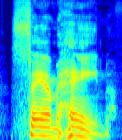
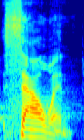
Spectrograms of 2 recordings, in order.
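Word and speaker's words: Samhain: No, because the the fundamentalist strikes back and says, "But have you ever heard of Sam Hayne?" No, that's not how you say it. This is called sin.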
